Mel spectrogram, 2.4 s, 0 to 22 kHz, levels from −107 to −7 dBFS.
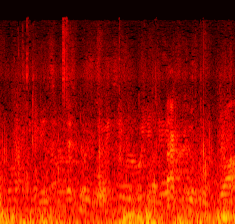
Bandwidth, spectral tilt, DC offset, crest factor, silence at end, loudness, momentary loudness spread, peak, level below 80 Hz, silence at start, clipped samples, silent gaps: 16.5 kHz; -5 dB/octave; under 0.1%; 16 dB; 0 s; -51 LUFS; 4 LU; -34 dBFS; -54 dBFS; 0 s; under 0.1%; none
